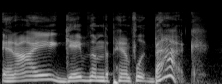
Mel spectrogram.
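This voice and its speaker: A man's voice: high-pitched, unhurried, a bit bright, dry recording. A man in his thirties hosting a podcast, introducing and chatting with a guest in a friendly way. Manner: friendly, conversational, slight hesitations. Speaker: podcast host and interviewer. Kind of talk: podcast intro and interview chat.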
